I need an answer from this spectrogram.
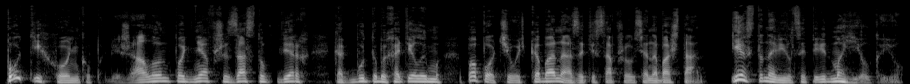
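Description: A man narrating a folk tale aloud with lively, dramatic storytelling. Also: medium pitch, a little fast, hardly any pauses, husky, no room sound, clean studio sound.

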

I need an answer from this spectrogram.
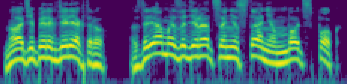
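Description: A man doing a bossy, gruff shadow. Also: fairly high pitch, very animated, moderate pace, no echo, studio quality, pitched above the performer's own voice. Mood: scheming. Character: bossy streetwise male shadow spirit.

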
